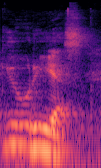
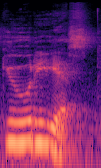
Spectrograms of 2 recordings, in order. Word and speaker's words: curious: यहाँ भी अधिकांश लोग इसे बोलते हैं क्यूरियस, यानी उनका जो प्रोनाउंसिएशन होता है वो होता है क्यूरियस. इट इज नॉट ये, दिस इज ए, ये this is absolutely wrong. It इज क्यूरियस.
